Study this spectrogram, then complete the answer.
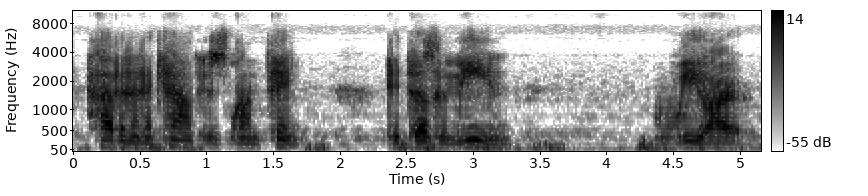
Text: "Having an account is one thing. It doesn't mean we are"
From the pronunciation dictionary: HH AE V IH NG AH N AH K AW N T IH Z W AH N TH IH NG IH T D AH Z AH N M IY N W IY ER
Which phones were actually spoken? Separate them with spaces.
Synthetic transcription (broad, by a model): HH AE V IH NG AH N AH K AW N T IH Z W AH N TH IH NG IH T D AH Z AH N M IY N W IY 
